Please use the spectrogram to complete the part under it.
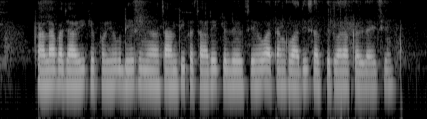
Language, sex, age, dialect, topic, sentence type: Magahi, female, 25-30, Western, banking, statement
